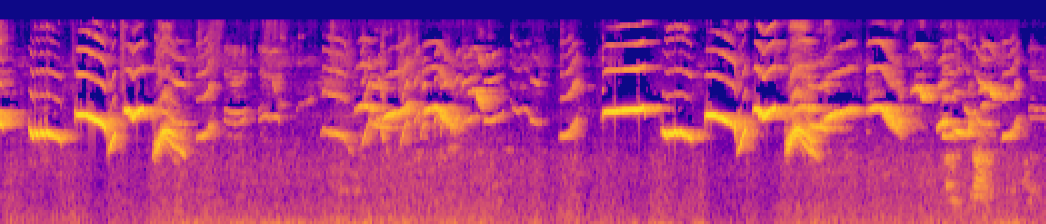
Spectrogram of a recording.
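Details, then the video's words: Oriental magpie-robin, a caged pet, giving lure song for birds that rarely sing: bursts of rich whistled phrases with downward swoops and sharp chirps, repeated in two loud bouts separated by softer twittering. "Pancingan kacer untuk kacer yang malas bunyi"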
